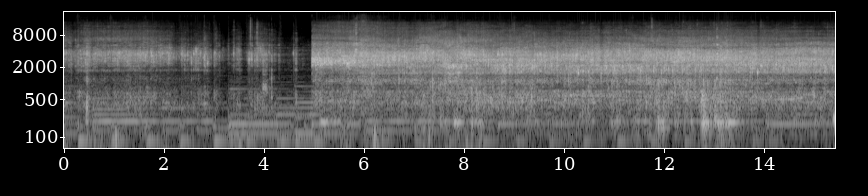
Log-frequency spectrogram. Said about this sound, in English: Be very careful because the oil is splashing all around.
